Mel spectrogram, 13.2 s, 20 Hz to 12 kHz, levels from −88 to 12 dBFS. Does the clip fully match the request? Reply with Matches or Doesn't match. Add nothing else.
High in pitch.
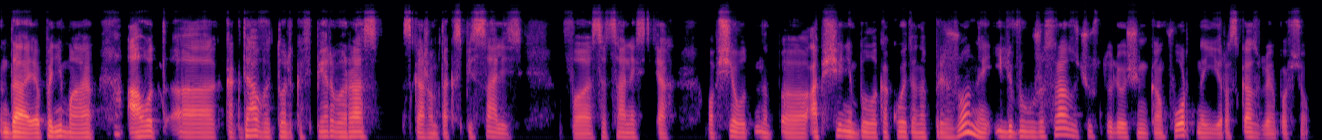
Doesn't match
